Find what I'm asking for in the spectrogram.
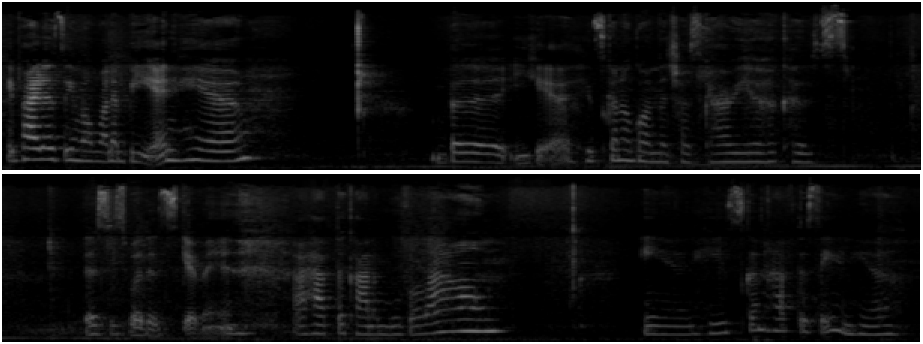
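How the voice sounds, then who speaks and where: Running errands on camera, a young New York-accented woman from Queens rambles casually to her followers in a shop-along vlog. Her voice is medium in pitch at a moderate pace. The low-quality audio carries a little hiss or hum.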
